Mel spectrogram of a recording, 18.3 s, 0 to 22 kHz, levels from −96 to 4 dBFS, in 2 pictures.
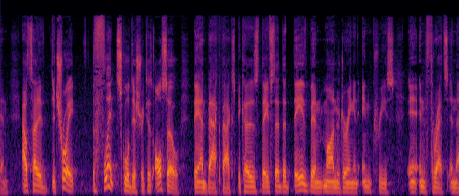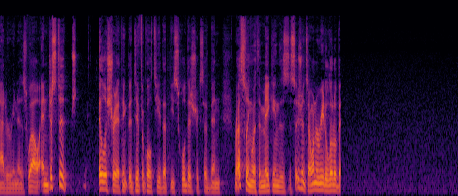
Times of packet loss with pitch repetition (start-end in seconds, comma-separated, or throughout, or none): none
